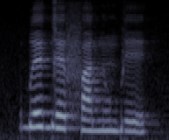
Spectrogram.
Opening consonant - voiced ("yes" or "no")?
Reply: yes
